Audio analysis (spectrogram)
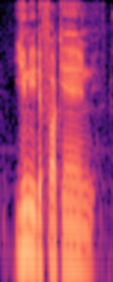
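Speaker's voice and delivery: ordinary talk, nothing marked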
